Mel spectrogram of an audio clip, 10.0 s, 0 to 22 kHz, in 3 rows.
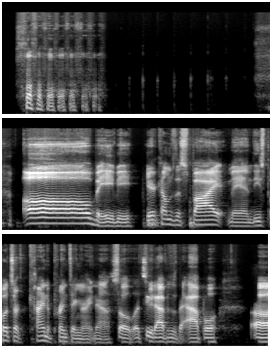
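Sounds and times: man laughing: 0.2 - 4.4.

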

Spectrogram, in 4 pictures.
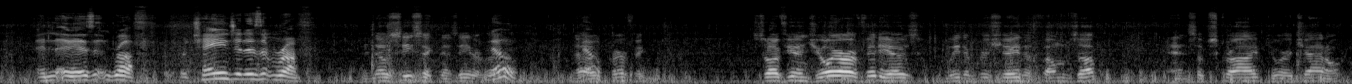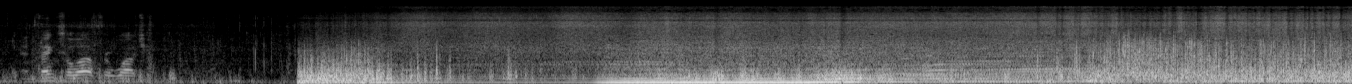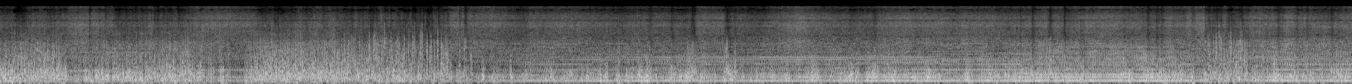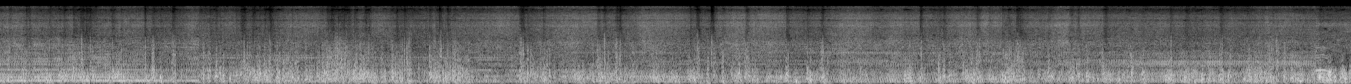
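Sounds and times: wind buffeting microphone: 0.0 - 54.0
motorboat engine: 16.2 - 54.0.

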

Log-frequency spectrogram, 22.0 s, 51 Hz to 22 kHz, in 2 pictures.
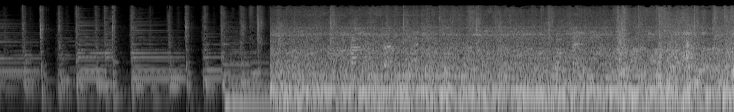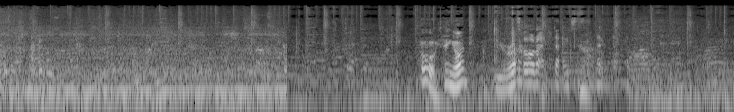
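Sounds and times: bus engine drone: 4.1 - 15.4.

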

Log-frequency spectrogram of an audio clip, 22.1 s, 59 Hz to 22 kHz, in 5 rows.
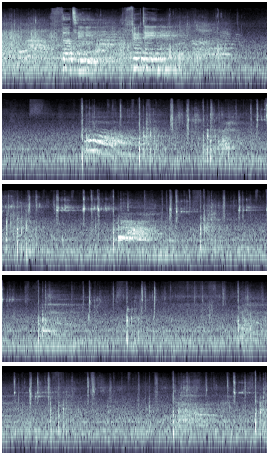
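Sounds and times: racket hitting tennis ball: 5.7 - 9.6, 10.5 - 12.8, 16.7 - 22.0
shoe squeaks on court: 8.6 - 13.8, 17.3 - 19.4, 21.4 - 22.0.

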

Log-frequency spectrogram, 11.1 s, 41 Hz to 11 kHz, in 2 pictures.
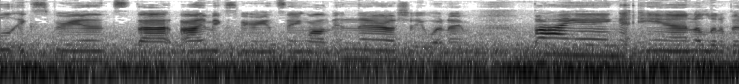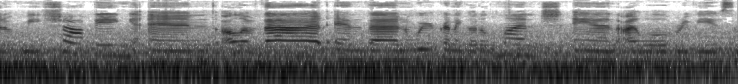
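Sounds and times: low rumble of car cabin: 0.0 - 11.0
woman talking: 0.0 - 11.0.

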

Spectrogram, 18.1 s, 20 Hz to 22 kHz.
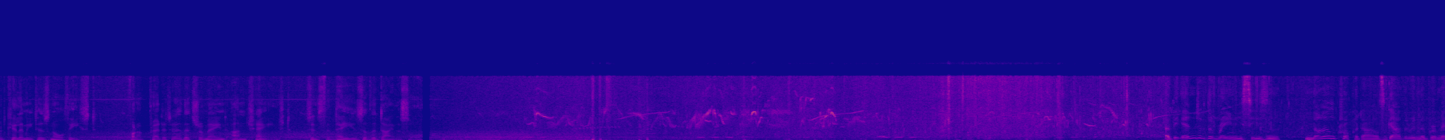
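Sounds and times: birds chirping: 6.0 - 18.0.

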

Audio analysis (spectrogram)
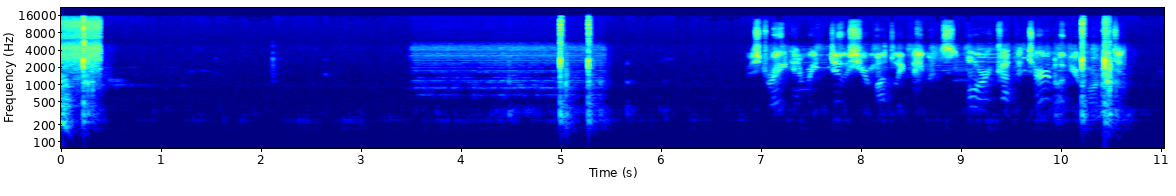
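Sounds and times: radio music through headphones: 0.0 - 0.7, 3.5 - 5.5, 6.9 - 10.8.

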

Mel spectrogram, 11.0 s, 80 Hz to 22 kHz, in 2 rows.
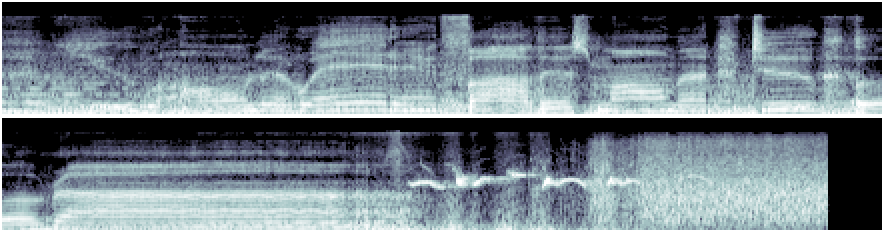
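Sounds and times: warbling birdlike whistle: 8.0 - 10.2
audience applause: 9.1 - 10.7.

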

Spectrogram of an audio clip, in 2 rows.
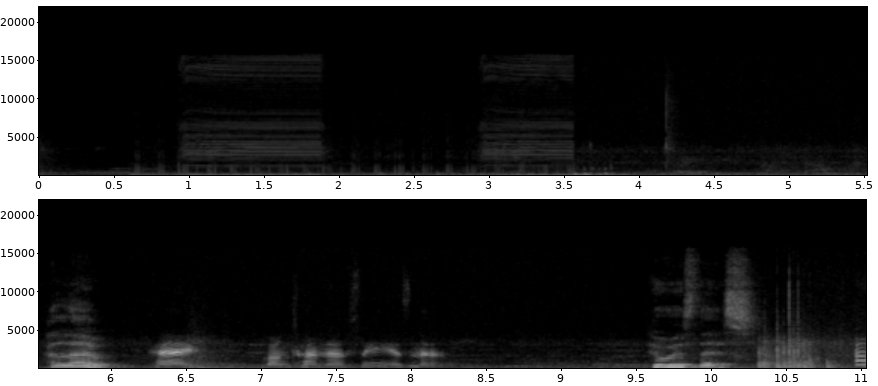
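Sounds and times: smartphone buzzing: 0.6 - 3.8
low thump: 3.6 - 4.0.

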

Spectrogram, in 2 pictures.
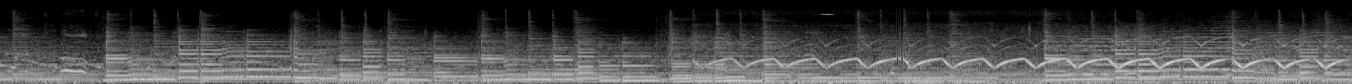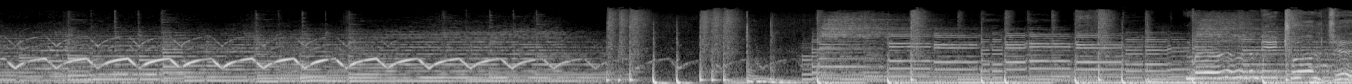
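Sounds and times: ambulance siren: 0.0 - 2.5, 6.7 - 21.5
background guitar music: 0.0 - 27.0.

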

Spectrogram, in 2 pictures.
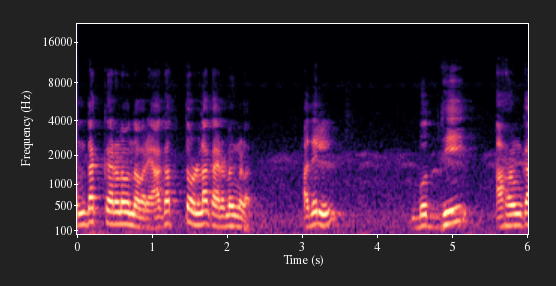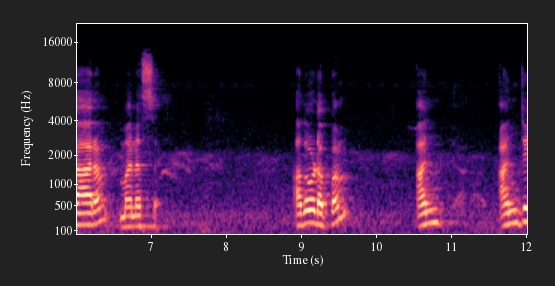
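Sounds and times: man lecturing: 0.0 - 2.4, 4.5 - 7.2, 10.5 - 12.0.

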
